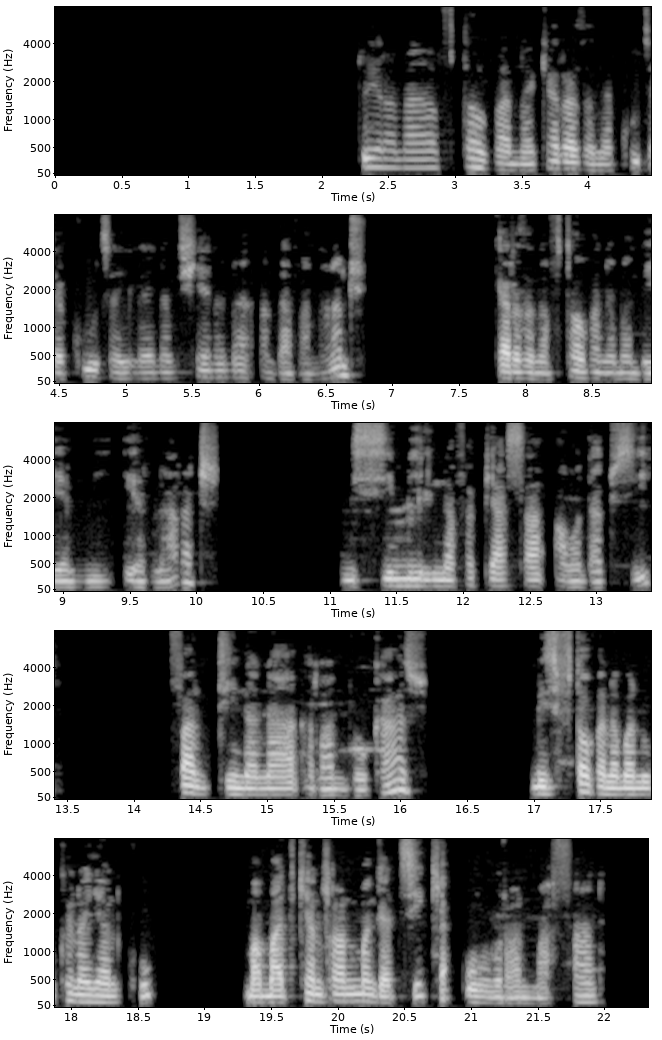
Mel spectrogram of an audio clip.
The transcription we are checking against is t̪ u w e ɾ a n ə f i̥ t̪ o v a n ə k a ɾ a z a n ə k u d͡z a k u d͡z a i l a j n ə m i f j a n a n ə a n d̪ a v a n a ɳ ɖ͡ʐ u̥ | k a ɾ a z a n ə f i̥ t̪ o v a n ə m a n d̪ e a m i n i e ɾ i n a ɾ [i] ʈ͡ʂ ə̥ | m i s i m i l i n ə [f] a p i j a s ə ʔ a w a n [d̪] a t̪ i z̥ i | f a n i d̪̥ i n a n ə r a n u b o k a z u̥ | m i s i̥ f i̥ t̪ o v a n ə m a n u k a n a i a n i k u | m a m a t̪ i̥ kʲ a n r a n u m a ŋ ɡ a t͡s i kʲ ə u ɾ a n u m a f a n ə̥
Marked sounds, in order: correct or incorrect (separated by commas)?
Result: incorrect, correct, correct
